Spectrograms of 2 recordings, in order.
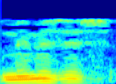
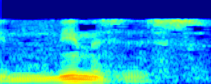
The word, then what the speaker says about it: mimesis: So, after this long pause, I come back with this strange problem of mimesis, the politics of mimesis, and I will pronounce this word in this way, mimesis. I can't bring myself to the American pronunciation of mimesis. So, okay, mimesis.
